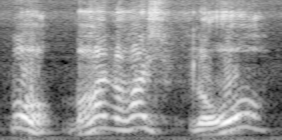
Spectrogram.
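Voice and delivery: mildly grumbling; grumbling guard. A narrator's reading. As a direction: protest about the nice floor. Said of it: "grumbled the guard".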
